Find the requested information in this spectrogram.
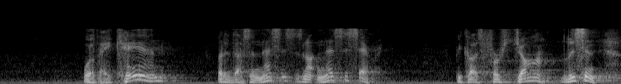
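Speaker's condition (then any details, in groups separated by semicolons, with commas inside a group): No condition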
